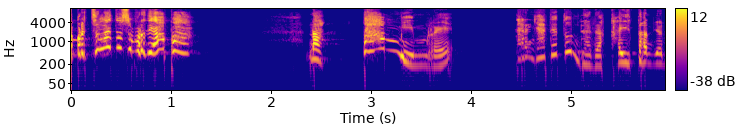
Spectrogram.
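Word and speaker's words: תמים: Dalam bahasa Ibrani kata tidak bercela itu dibacanya tamim.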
